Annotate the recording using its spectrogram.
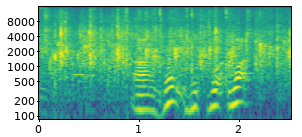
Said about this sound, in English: Don't take this wrong, but why are you clapping? No, seriously, why are you clapping? That's the Holy Spirit speaking to somebody. It's not God doing tricks. Please, let's have reverence for the things of God. You don't clap on those kind of things.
